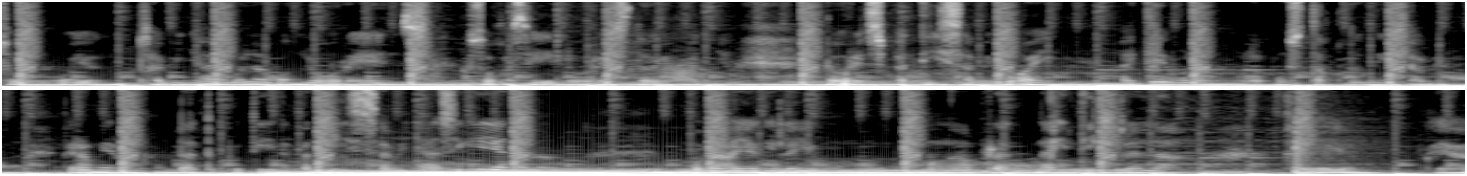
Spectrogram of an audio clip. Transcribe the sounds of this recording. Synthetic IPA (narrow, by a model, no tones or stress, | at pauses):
soʔɐjonsaːbɪɲaʔɐjwɐlaːbɐŋloːɾɛns | sokɐsɛloːɾɛnsd̪awjʊŋbɐɲalo̞ːɾɛnspɐt̪isːaːbɪko̰ʔɐjʔɐjt̪ɛwɐlawɐlapʊŋst̪ak̚d̪ʊnɛsaːbɪkopɛːɾo̞mɛːɾonɐkʊŋd̪aːt̪opʊt̪inɐpɐt̪isːaːbɪɲaʔsɪɡɪjanːɐlaŋ | pɐɡaːjɐŋnɪlajʊŋmɐŋabɾant̪̚nɐhɪnd̪ikɪlala | soʔɐjonkɐja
